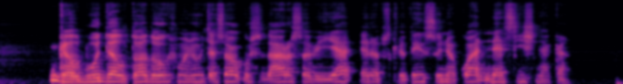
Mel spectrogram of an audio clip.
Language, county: Lithuanian, Kaunas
